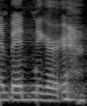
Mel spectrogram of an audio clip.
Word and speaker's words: Abednego: Radshak, Meshach, and Abednego.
